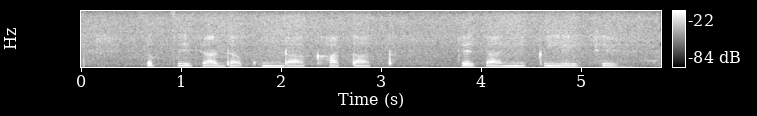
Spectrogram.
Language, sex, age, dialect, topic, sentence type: Magahi, female, 51-55, Northeastern/Surjapuri, banking, question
